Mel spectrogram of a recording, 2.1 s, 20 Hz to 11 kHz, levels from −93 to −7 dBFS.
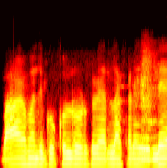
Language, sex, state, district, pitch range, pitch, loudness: Kannada, male, Karnataka, Dharwad, 110-115 Hz, 115 Hz, -16 LUFS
